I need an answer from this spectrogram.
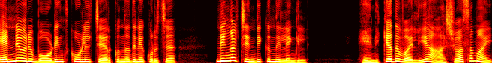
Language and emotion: Malayalam, happy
